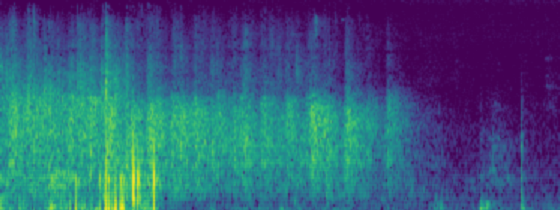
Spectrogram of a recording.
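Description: A crowd applauds loudly and densely, the clapping gradually thinning and fading out over several seconds until only a few scattered claps remain near the end.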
